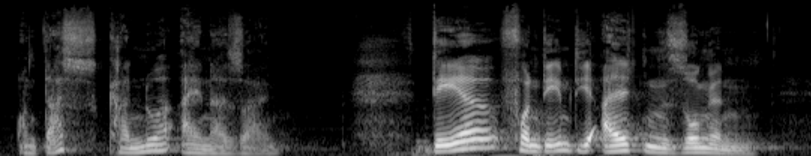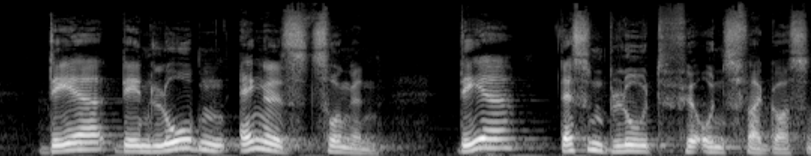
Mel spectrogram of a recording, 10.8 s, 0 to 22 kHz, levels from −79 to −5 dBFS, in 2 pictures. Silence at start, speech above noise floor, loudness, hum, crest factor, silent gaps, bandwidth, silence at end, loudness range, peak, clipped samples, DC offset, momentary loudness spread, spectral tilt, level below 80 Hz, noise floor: 0.1 s; 38 dB; -20 LUFS; none; 18 dB; none; 19.5 kHz; 0 s; 4 LU; -4 dBFS; under 0.1%; under 0.1%; 15 LU; -5.5 dB/octave; -54 dBFS; -58 dBFS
